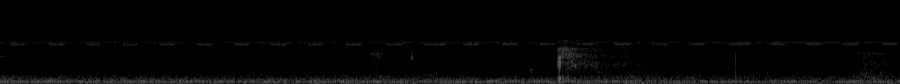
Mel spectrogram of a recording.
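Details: Cicada outdoors among trees, near one emerging from its shell while molting; a steady, high, pulsing insect call repeats about two to three times a second over low rumbling background, with a sharp click midway.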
